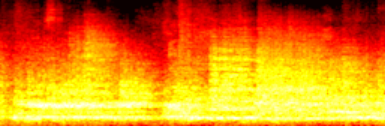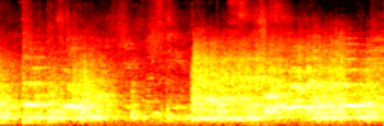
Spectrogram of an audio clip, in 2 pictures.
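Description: Indistinct voices of several people talking over one another, with music alongside.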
